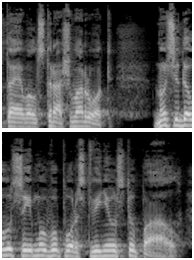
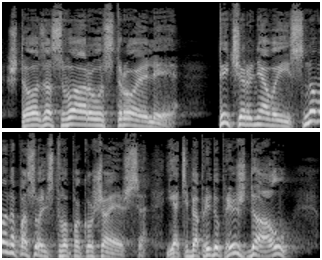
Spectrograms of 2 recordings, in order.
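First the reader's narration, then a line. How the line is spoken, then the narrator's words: Menacing growl. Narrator (Russian): Грозно прорычал Олег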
